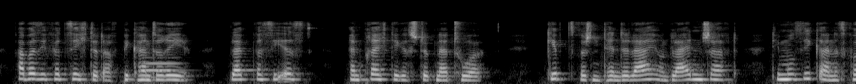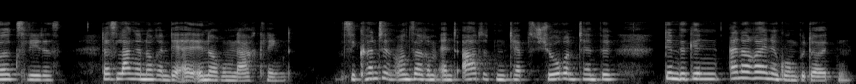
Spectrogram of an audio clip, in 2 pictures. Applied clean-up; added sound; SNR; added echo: none; Wind instrument, woodwind instrument; 8 dB; none.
